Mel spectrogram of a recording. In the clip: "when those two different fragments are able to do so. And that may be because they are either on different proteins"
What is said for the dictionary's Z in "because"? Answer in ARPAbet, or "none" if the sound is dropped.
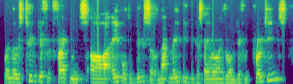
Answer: Z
